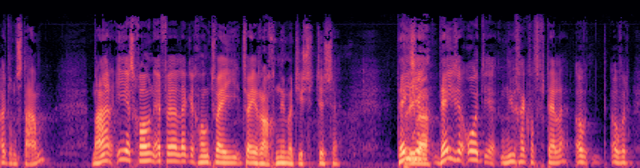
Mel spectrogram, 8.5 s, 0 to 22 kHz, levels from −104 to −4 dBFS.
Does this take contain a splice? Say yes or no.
no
